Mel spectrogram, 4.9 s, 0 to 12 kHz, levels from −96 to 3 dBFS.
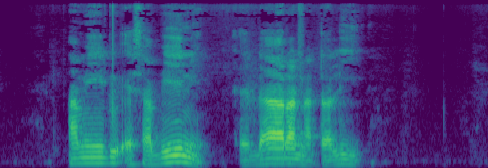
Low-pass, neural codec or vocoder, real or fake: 10.8 kHz; none; real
